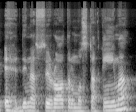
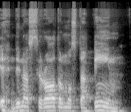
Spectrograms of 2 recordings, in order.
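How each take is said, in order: First: The last word ends with a final vowel. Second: The last word ends without a final vowel. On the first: The speaker carries on without stopping. "Why didn't I say" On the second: The speaker is stopping at the end of the verse. "when you stop, you don't pronounce the last uh, vowel"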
